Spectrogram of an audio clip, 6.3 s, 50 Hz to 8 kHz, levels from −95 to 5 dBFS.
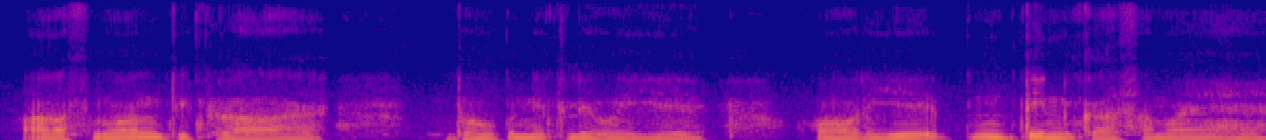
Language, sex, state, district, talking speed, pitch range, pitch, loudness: Hindi, male, Chhattisgarh, Rajnandgaon, 130 wpm, 110-120 Hz, 115 Hz, -36 LUFS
